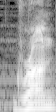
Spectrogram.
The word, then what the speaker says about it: Grande: Grande is pronounced as grand. Oh, grand. Oh, sorry. The e is silent.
